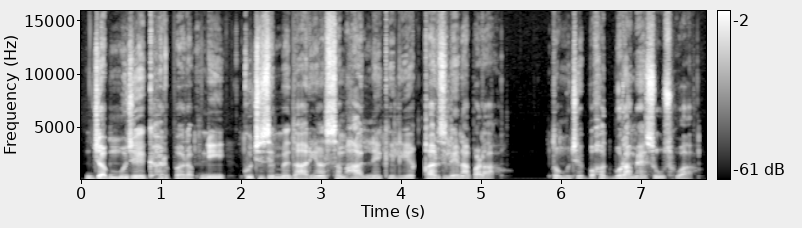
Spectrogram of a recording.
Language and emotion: Urdu, sad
